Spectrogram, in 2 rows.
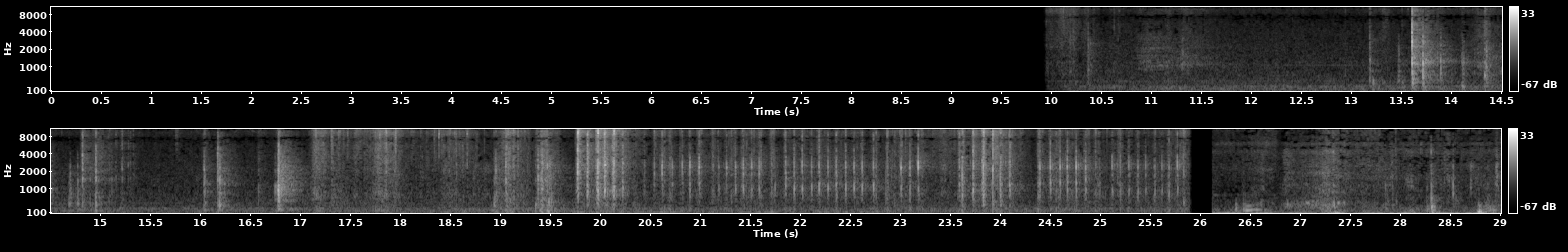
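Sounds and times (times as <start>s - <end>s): mechanical keyboard typing: 19.8s - 25.9s.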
